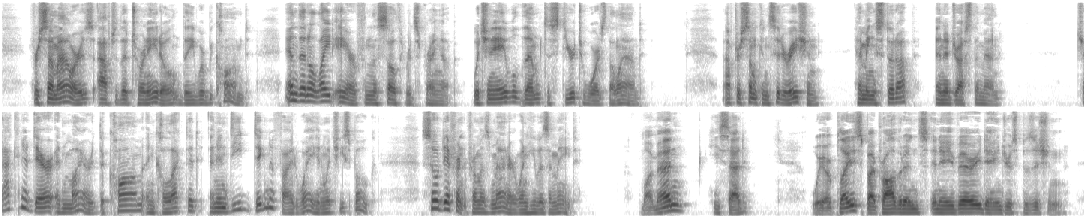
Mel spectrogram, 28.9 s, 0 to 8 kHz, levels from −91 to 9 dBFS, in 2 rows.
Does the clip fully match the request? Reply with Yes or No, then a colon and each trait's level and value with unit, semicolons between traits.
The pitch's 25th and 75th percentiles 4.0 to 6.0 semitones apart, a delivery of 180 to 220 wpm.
No: average, 5.0 semitones; average, 160 wpm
